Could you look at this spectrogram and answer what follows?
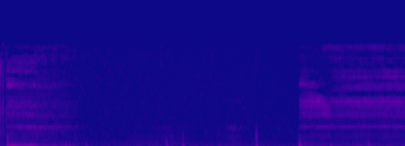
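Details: Labrador dog snoring during an afternoon nap: breathy, rasping snores against steady room noise, with quiet pauses between breaths.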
